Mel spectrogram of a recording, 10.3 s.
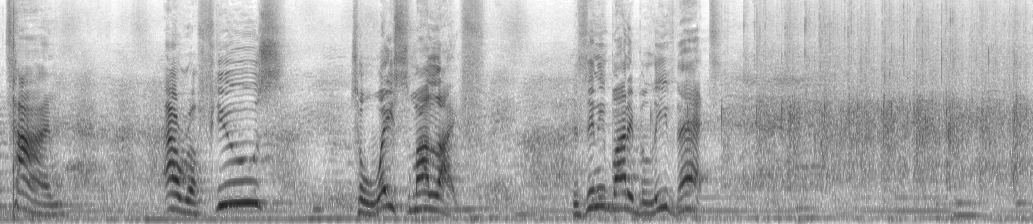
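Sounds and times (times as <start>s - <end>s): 
speech: 0.0s - 0.9s, 1.6s - 4.9s, 5.7s - 7.3s
applause from a large crowd: 7.2s - 10.3s.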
